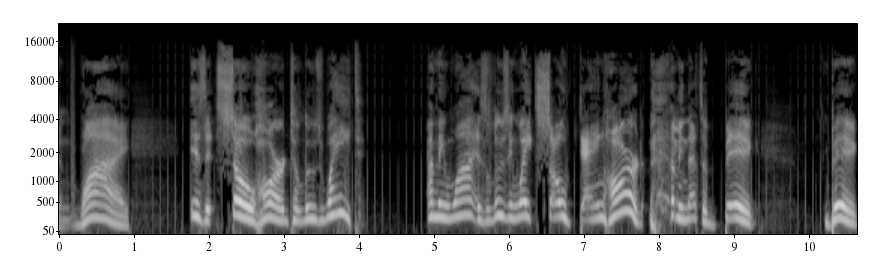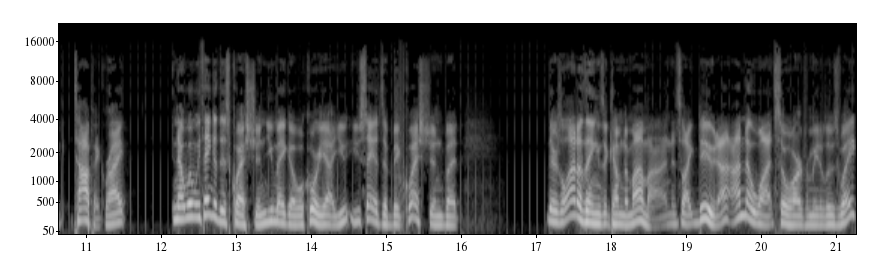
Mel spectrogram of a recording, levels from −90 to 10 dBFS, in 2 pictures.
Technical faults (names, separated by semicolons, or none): Wi-Fi interference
